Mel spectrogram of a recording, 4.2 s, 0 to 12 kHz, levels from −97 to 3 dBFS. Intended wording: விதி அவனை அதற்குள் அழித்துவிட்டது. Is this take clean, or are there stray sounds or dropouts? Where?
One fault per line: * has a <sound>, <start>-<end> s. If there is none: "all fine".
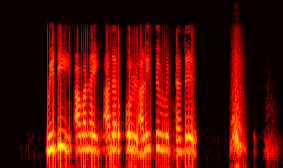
* has a whoosh, 3.4-3.7 s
